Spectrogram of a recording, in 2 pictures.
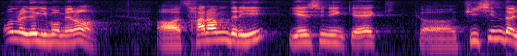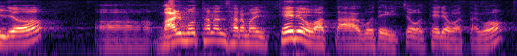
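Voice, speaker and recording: A man's voice: fairly high pitch, expressive, unhurried, a little mellow. A man pastor giving a children's sermon in church, asking the children questions and answering them. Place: church sanctuary.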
